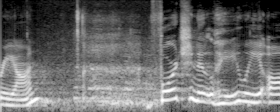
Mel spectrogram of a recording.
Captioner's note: audience laughs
